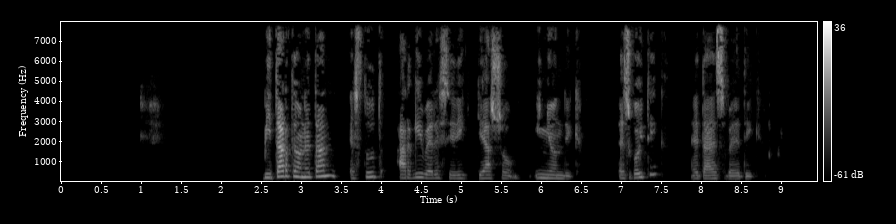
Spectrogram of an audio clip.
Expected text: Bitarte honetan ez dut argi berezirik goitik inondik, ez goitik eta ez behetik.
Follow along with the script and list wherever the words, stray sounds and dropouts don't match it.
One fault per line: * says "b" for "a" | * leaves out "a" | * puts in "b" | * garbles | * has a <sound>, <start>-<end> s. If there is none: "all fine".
* says "jaso" for "goitik"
